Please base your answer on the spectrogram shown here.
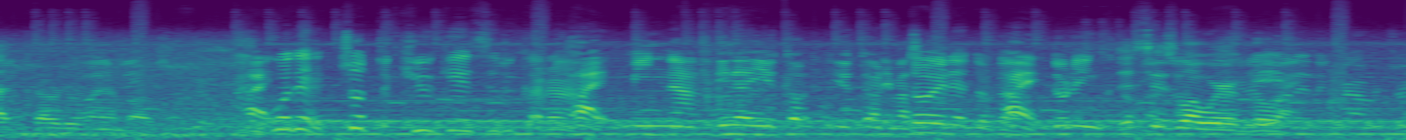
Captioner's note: Speaking Japanese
